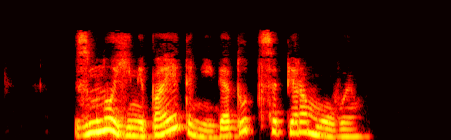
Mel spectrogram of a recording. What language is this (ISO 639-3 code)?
bel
